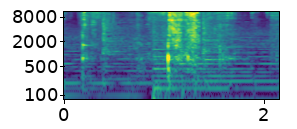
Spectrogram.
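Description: A metal spoon scraping and knocking in a stainless steel bowl as baby corn pieces are tossed in a dry cornflour-and-semolina spice coating, with a few short scrapes about a second in.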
